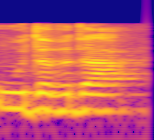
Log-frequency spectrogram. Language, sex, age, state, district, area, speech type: Manipuri, male, 18-30, Manipur, Bishnupur, rural, spontaneous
